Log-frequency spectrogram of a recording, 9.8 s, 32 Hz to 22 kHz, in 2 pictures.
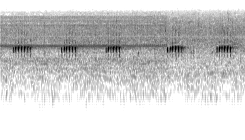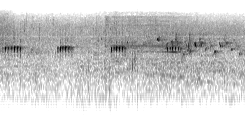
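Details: Frogs calling in chorus at Kamakura Central Park, Japan, on 17 May 2024: short rapid pulsed trills, high and rattling, repeated roughly every second, with faint background hum.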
